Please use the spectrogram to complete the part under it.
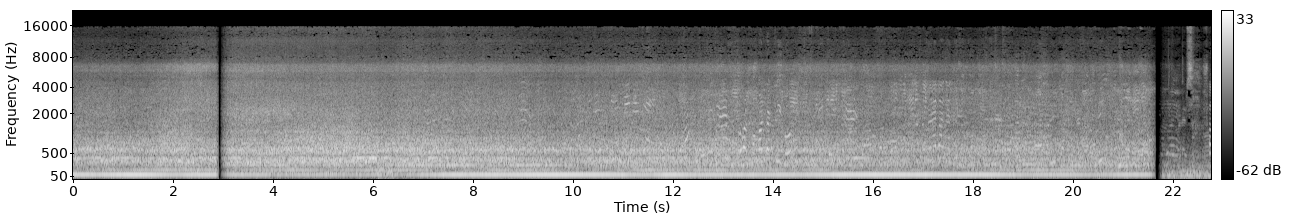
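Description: A crowd chatters on a busy platform.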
